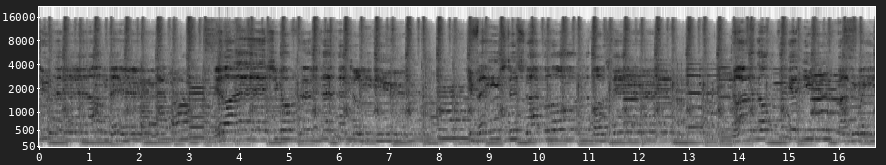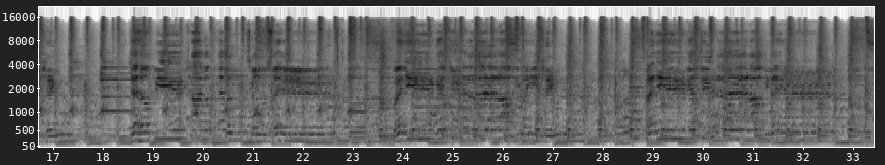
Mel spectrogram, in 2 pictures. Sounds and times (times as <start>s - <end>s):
Singing: 0.0s - 2.8s, 23.8s - 27.4s, 28.7s - 33.4s
Music: 0.0s - 33.4s.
